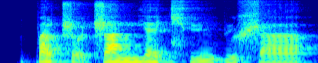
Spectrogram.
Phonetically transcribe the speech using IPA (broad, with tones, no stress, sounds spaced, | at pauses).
p ä˥˩ ʈ͡ʂ ɤ̰˨˩ ʈ͡ʂ a˥ n m j ɛ˥˩ t͡ɕʰ y˥ n p y˥˩ ʂ ä˥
